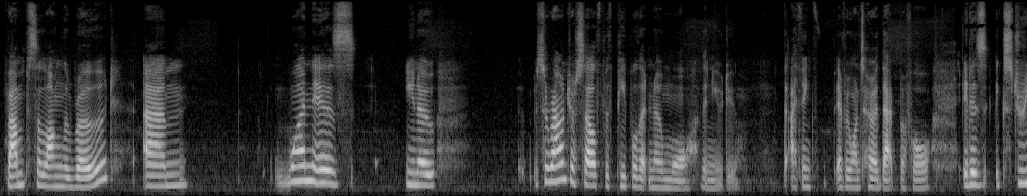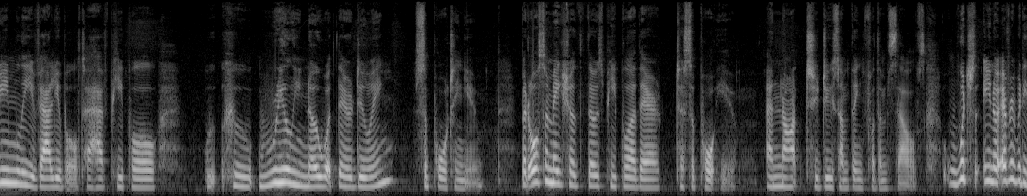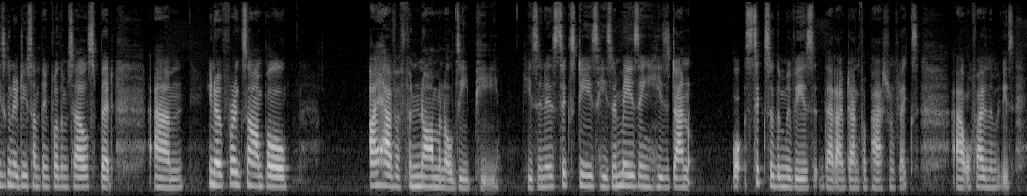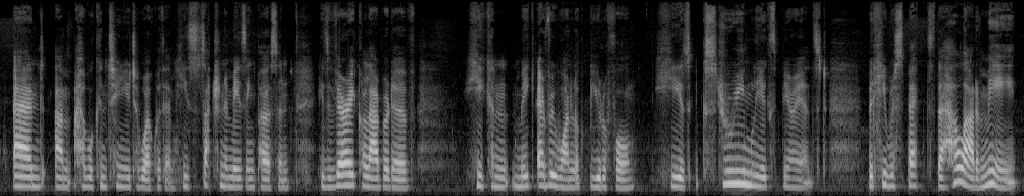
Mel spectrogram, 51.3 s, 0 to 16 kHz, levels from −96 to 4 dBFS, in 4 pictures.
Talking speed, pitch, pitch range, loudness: 165 wpm, 185 Hz, 170-215 Hz, -27 LUFS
